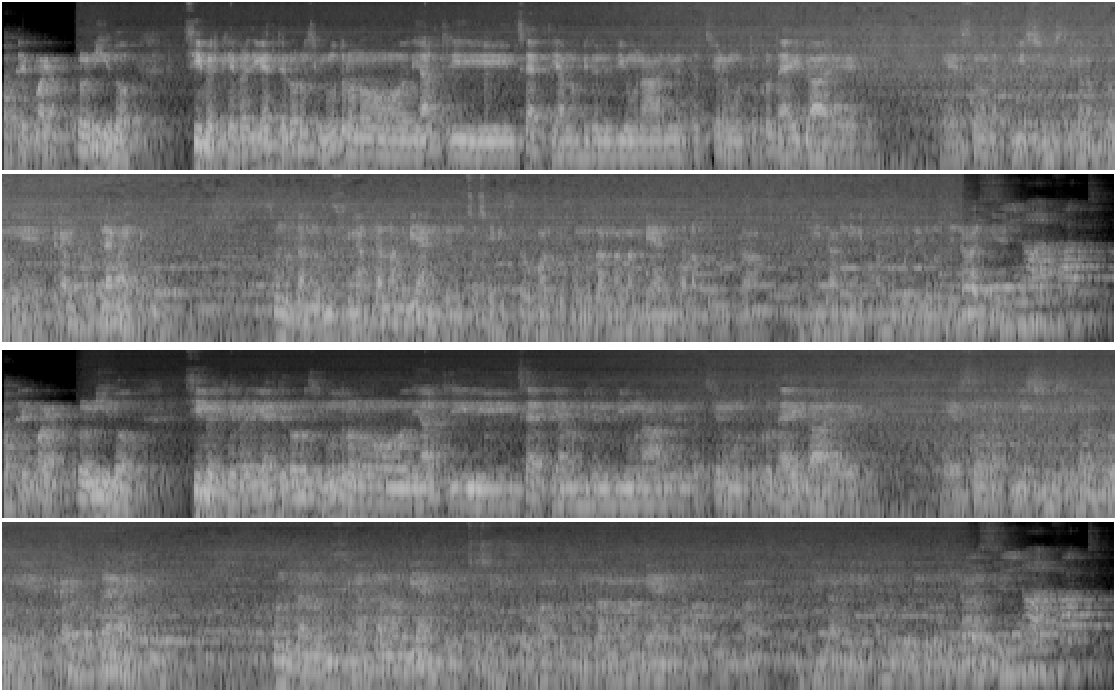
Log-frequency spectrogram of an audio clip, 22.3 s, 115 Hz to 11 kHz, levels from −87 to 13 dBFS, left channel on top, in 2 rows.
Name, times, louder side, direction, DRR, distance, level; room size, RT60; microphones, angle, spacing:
voice 1, 0.0-8.8 9.4-12.7 13.7-18.7 19.2-21.1, left 2 dB, 50° left, 2 dB, 1.4 m, -24 dB
sound 1, 0.7-20.7, left 4 dB, 85° left, 2.4 m, -34 dB
sound 2, 9.0-20.7, left 1 dB, 30° left, 2.1 m, -33 dB
voice 2, 11.7-12.7 20.7-22.0, equal, 15° right, -5 dB, 5.5 m, -27 dB
25.0 x 14.5 x 2.4 m, 1.4 s
head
